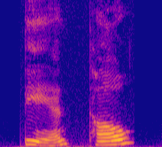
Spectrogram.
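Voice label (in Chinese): "点头", Chinese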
